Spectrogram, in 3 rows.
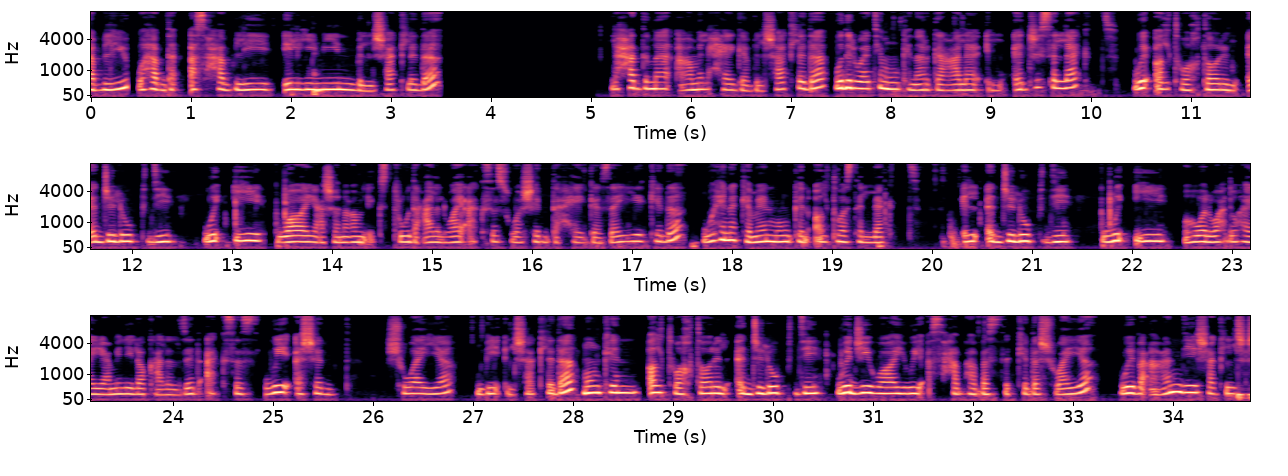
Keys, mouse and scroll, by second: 3.5 shift+w, 3.6 s, 5.0-8.0 drag, 8.6 click, 9.0-9.3 scroll up 2, 10.0-10.4 scroll down 1, 11.0 alt+click, 11.0 scroll down 1, 12.8 e, 13.4 y, 16.5 click, 16.8 scroll down 1, 17.5 scroll down 2, 18.9 alt+click, 20.0 alt+click, 21.6 e, 26.9 click, 27.3-27.6 scroll up 1, 27.7 shift+middle click, 28.7 alt+click, 30.5 g, 30.5 y, 31.8 a, 32.0 click, 32.6 scroll down 1, 33.3-33.7 scroll down 2.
